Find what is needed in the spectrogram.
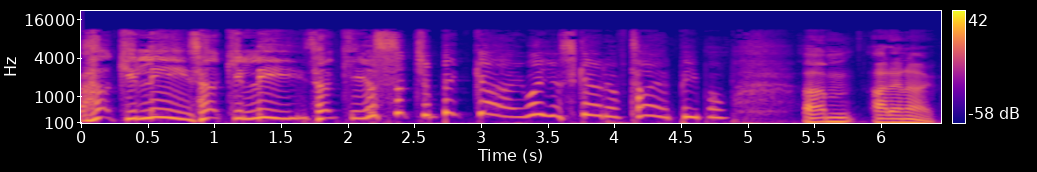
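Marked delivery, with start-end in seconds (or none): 0.0-4.9 very high squeaky mock voice, rising; Eddie Murphy film voice. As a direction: shriek the name like a cartoon. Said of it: "that Eddie Murphy film. I go".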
